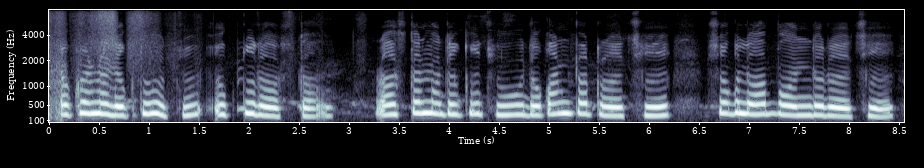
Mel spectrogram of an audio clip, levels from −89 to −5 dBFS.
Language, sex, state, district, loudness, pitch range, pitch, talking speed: Bengali, female, West Bengal, Malda, -14 LUFS, 230-280 Hz, 255 Hz, 100 wpm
